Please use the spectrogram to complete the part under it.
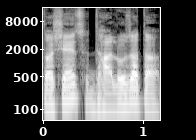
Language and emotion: Goan Konkani, neutral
